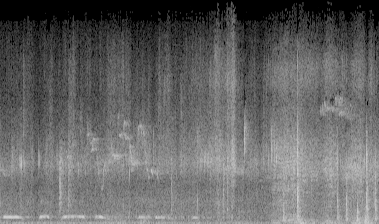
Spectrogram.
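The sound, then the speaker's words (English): A wood pigeon coos in a steady repeating phrase, while smaller birds chirp and tweet around it and some faint clicking mechanical sounds come in toward the end. “Oh, that's the wood pigeon.”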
